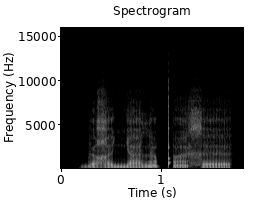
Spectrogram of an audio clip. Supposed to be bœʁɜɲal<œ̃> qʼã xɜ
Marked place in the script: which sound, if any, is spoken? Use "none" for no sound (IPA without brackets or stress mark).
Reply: œ̃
